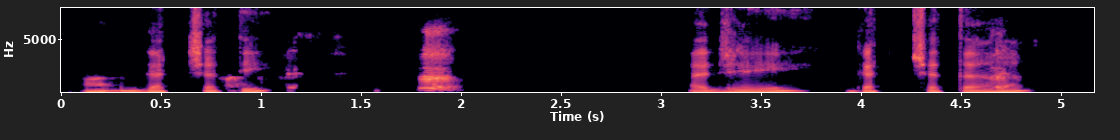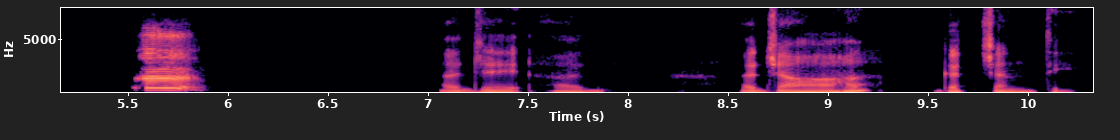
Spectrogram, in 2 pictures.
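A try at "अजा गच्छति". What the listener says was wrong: Samyak, samyak.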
